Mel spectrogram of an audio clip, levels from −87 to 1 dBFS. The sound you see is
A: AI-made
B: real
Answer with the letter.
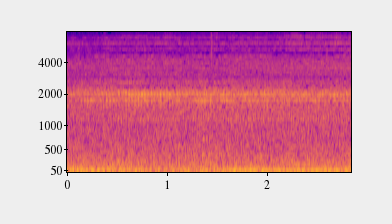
B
